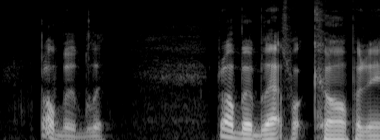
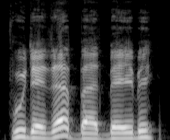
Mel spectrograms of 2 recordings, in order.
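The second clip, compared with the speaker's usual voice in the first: louder mock wisecrack; loud mock quip at the table; jokey Spaceballs voice; 4 semitones higher, 13 dB louder than usual. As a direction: crack the joke loud to the choking man. Joking quote, Spaceballs reference.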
